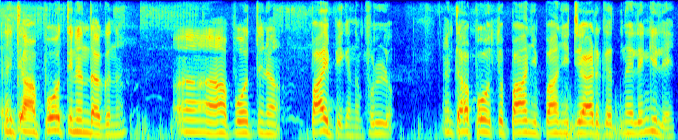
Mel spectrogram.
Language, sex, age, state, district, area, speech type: Malayalam, male, 18-30, Kerala, Kasaragod, urban, spontaneous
